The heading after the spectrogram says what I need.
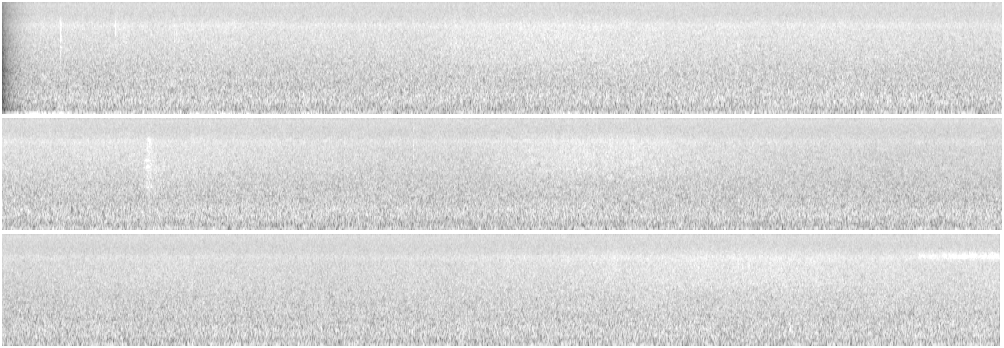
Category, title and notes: Soundscapes > Nature
Ambient. Autumn evening. Grasshoppers, the tree creaks. The wind, birds
treecreaks, windy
